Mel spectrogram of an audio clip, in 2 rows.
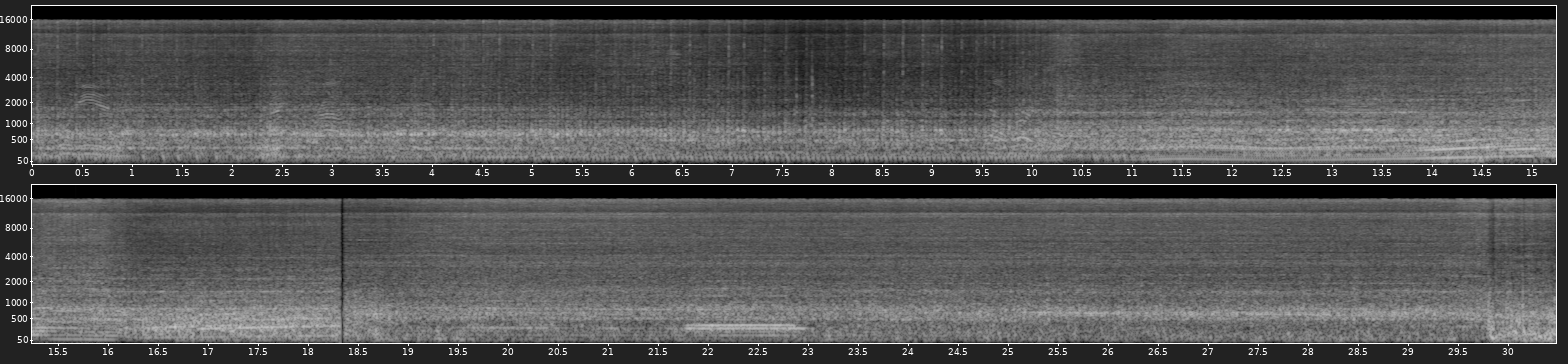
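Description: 1958 Zündapp Bella R154K scooter's single-cylinder two-stroke engine running while being ridden, its pitch rising and falling with the throttle from about ten seconds in, then holding at a few steady pitches.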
